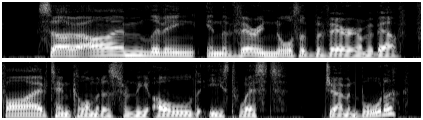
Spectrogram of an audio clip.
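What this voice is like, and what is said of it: Australian accent. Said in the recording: “his accent sounds like he's Australian, is that correct? ... Absolutely, yeah. So no, grew up in Australia.”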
